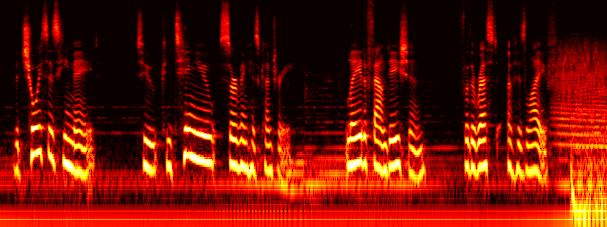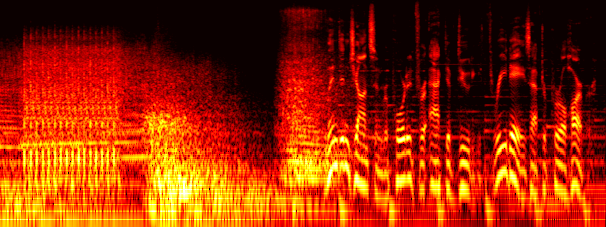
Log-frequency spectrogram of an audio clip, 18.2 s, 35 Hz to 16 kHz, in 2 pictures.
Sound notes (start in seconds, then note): 8.5 artillery fire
